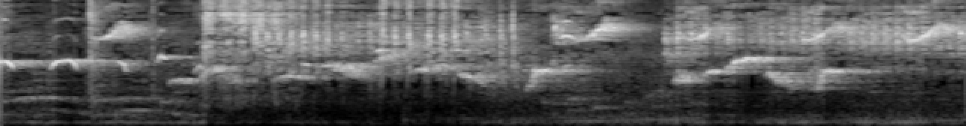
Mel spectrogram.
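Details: Greater green leafbird, full fill-in ('full isian') masteran song: bright sliding whistles and looping notes alternate with harsh, buzzy stretches and quick chirps in a varied, restless flow.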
